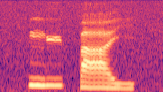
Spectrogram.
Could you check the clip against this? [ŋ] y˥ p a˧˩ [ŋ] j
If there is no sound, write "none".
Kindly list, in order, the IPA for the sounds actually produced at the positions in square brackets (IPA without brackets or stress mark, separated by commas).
ŋ, none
